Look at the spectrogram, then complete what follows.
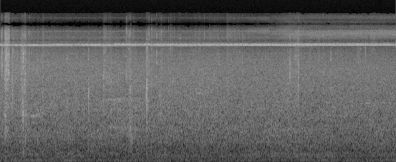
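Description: Steady outdoor hiss with a thin, constant high-pitched tone, and a few faint clicks and rustles in the first three seconds as monkeys move about on dry leaf litter.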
